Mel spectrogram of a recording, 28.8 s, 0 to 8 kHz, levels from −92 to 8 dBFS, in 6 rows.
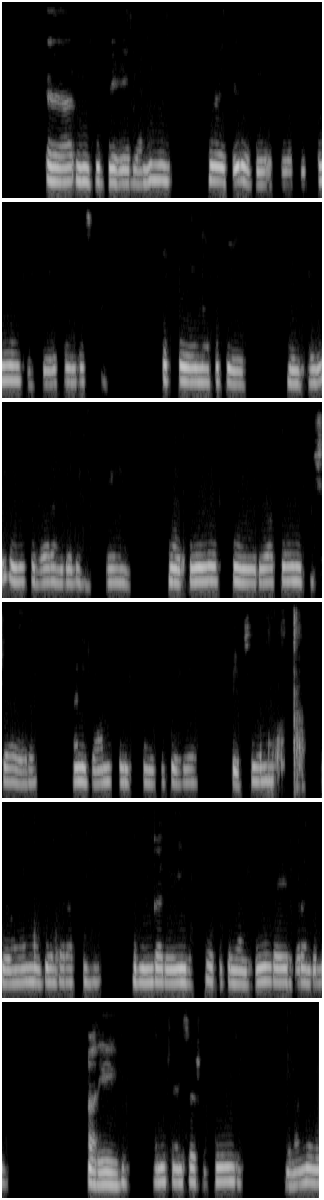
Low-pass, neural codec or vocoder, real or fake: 7.2 kHz; codec, 16 kHz, 4 kbps, X-Codec, WavLM features, trained on Multilingual LibriSpeech; fake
